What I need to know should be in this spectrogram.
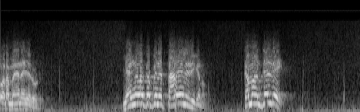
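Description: A man speaks loudly and forcefully at close range.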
